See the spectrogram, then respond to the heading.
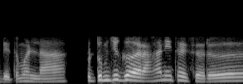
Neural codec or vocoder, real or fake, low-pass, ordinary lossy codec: none; real; 3.6 kHz; Opus, 24 kbps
